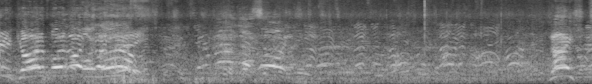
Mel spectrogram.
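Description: Several voices cheer and shout excitedly close by, outdoors.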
